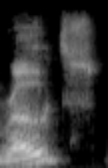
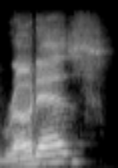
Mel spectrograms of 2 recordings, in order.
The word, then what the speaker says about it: Rhodes: japan they don't they have trouble pronouncing roads okay they would say like rodez and i thought that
